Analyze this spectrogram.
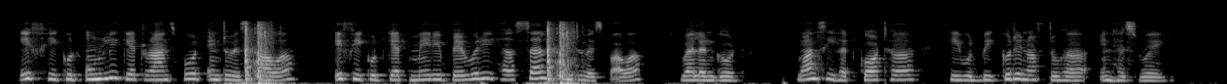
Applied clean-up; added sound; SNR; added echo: classical method spectral subtraction.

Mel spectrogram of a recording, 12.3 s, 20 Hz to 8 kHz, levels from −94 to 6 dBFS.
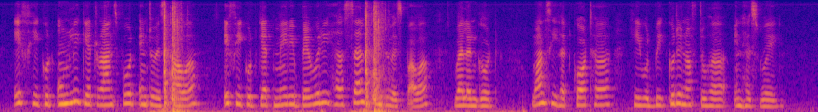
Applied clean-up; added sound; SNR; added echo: none; Slam; 2 dB; none.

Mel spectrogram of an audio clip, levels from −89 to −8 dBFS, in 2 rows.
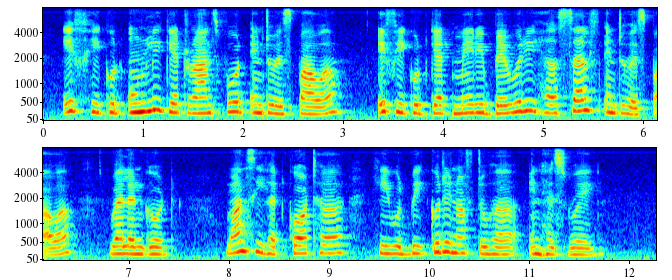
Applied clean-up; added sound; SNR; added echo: none; none; none; none.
